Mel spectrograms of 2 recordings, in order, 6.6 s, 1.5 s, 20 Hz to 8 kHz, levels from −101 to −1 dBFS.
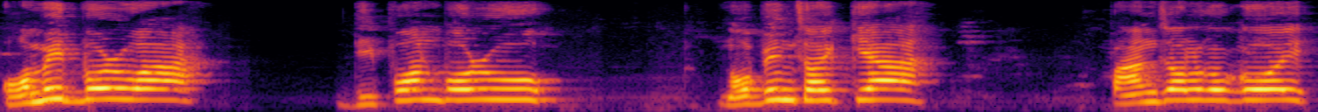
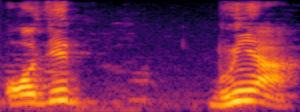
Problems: none marked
